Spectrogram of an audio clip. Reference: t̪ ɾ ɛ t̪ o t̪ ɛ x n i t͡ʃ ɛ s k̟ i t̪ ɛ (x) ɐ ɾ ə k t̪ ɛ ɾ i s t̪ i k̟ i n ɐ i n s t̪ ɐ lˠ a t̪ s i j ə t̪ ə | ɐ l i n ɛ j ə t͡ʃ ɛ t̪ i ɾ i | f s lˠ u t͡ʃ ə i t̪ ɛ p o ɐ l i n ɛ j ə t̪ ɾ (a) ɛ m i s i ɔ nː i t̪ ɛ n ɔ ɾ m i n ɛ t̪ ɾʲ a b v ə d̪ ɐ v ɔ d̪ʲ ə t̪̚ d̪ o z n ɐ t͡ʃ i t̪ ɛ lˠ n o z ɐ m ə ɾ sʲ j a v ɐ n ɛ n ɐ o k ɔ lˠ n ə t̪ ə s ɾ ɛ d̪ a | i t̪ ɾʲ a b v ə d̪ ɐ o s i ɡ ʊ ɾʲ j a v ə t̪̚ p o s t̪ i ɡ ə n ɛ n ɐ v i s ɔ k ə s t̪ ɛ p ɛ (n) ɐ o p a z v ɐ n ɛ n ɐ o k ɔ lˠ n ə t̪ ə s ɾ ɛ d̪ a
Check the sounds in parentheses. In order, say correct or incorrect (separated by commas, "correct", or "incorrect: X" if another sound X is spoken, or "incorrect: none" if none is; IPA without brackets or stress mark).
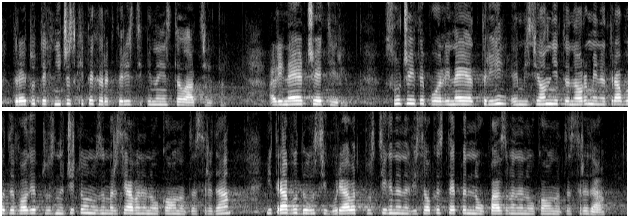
correct, incorrect: i, incorrect: nː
